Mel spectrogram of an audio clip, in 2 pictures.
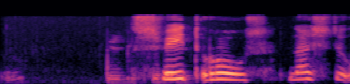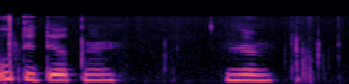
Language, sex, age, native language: Icelandic, male, 13, German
